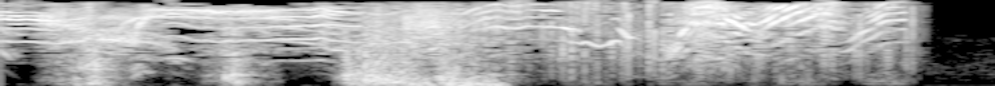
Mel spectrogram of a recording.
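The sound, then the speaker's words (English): A cat meows and yowls loudly and insistently for several seconds as it is put into a box, its drawn-out, wavering cries continuous before cutting off abruptly. “Behold the box of mystery. The cat goes in right here.”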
